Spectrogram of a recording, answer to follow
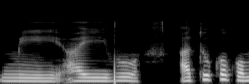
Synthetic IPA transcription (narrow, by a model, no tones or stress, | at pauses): mĩa̰iβu | a̰t̪ukokom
